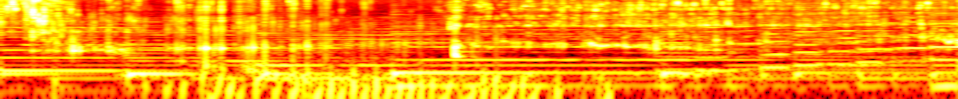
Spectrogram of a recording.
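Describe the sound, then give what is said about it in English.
Wine and ale pouring into mugs, a steady gurgling stream of liquid with a ringing, tonal resonance from the filling vessels, continuous and fairly loud throughout. “She gathered the mugs and began filling them with wine and ale.”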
